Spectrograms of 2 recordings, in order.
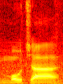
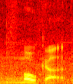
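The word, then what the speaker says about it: mocha: It's not "mo-cha," but "mo-ka." The 'c' and 'h' are pronounced just like a 'k': And another cafe .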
